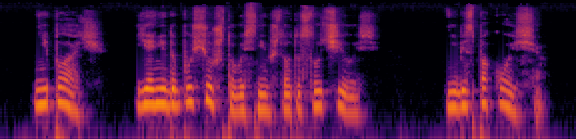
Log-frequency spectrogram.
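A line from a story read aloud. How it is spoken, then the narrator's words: Quiet, without hesitation. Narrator (Russian): Ни секунды не сомневаясь, он тихо сказал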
